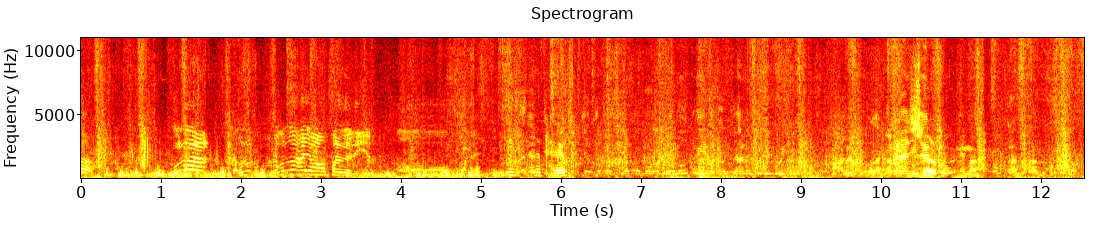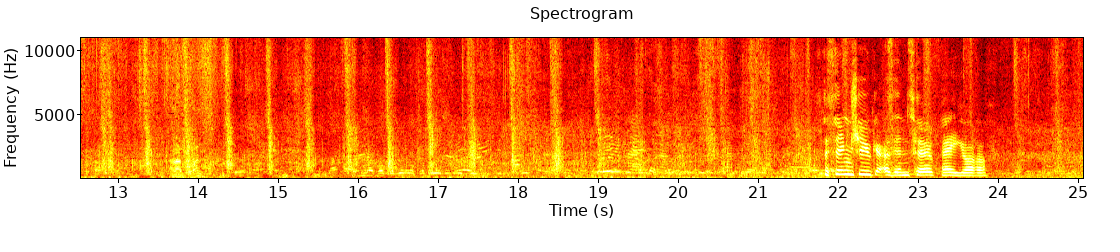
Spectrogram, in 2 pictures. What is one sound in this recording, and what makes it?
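A camel groans and gurgles loudly close by.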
